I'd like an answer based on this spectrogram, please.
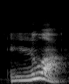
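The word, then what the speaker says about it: loi: எல் ஓ இ, லுவா, சட்டம்.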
